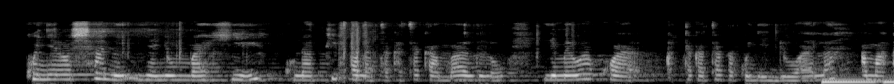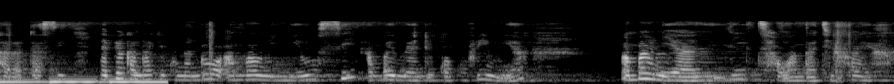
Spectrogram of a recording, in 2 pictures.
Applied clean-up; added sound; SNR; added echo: none; Bass guitar; -4 dB; reverberation time 1.0 s.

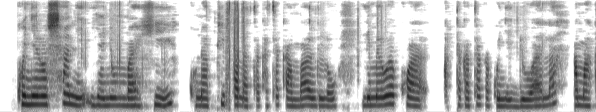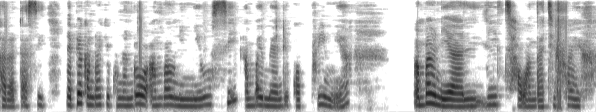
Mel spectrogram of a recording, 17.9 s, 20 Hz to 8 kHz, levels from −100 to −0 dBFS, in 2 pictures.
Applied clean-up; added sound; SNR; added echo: none; none; none; none.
